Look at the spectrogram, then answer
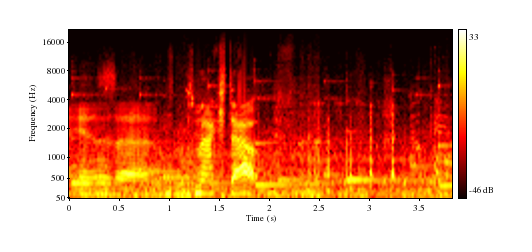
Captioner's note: laughs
